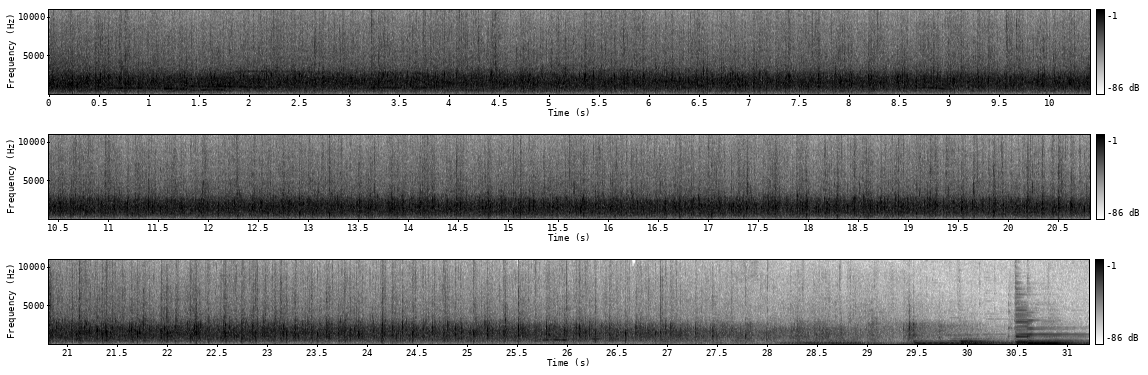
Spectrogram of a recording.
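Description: Theatre audience applauding steadily for most of half a minute, the clapping dying away near the end as an acoustic guitar starts to play.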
